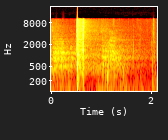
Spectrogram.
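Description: A single shotgun shot about half a second in, its report rolling away over about a second.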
